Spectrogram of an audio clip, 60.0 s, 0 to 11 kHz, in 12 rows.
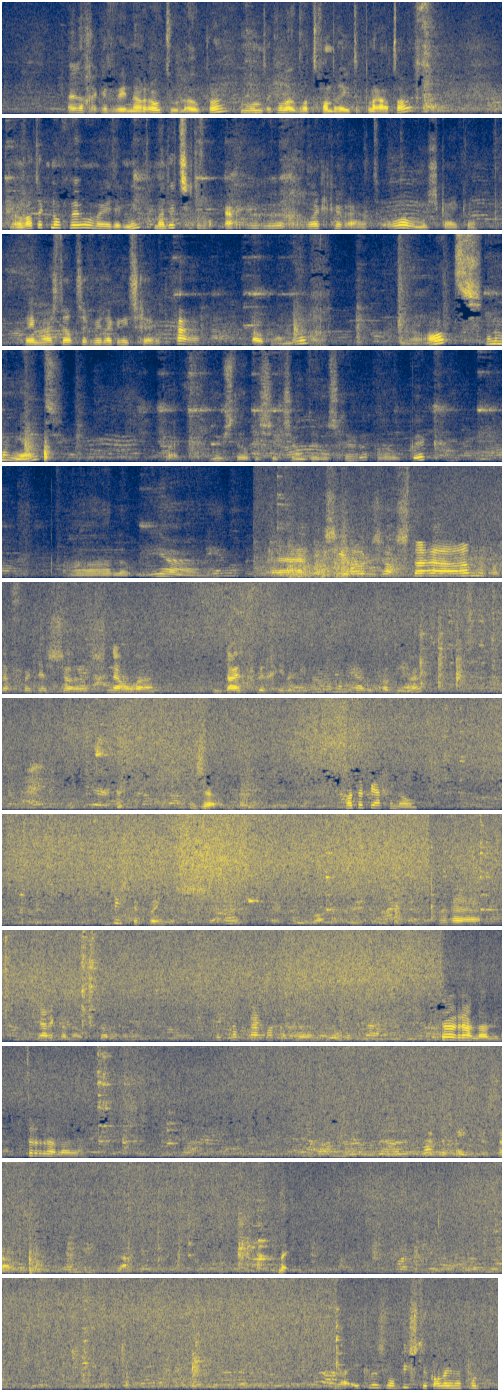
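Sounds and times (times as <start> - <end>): food sizzling on griddle: 0.0 - 9.3, 22.5 - 59.9
chatter of diners: 0.0 - 59.9
voices: 5.0 - 59.9.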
